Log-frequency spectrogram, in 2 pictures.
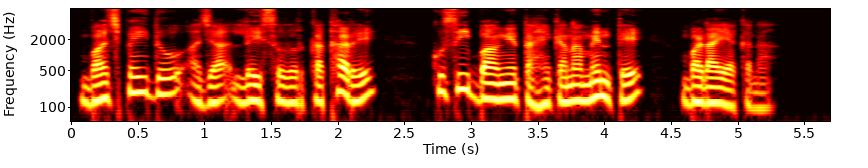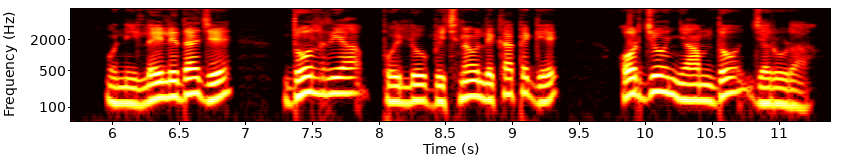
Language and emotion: Santali, neutral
